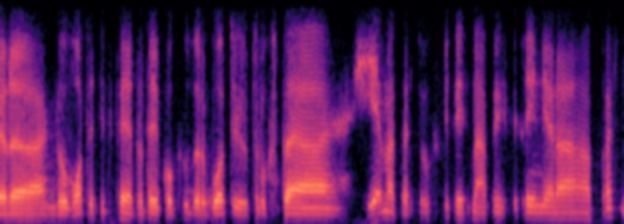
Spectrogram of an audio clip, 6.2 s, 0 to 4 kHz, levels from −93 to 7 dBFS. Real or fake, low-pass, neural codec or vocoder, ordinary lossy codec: fake; 3.6 kHz; codec, 16 kHz, 1 kbps, X-Codec, HuBERT features, trained on balanced general audio; Opus, 16 kbps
